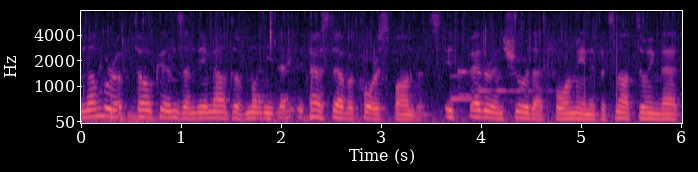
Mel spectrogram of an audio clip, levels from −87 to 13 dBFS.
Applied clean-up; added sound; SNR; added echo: none; Thunder; 17 dB; none.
